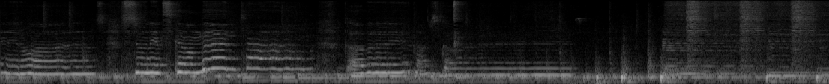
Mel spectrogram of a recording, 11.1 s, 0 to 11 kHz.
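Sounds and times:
live band playing: 8.6s - 11.0s.

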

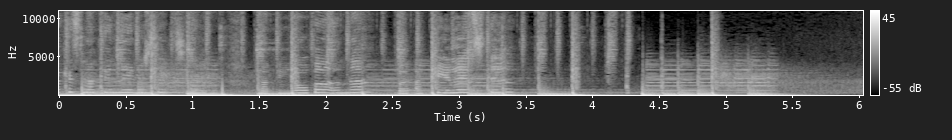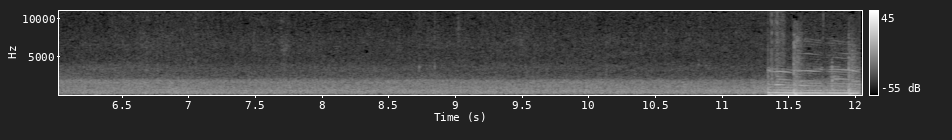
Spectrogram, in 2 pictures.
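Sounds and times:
music with low beat: 0.0s - 5.6s.

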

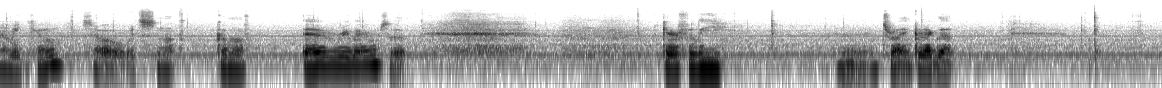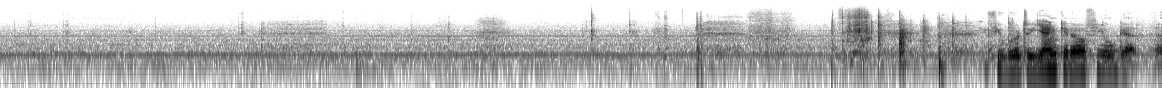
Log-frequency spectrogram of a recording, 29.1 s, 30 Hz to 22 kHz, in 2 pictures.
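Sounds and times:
knife scraping along ruler: 25.0s - 25.5s
ruler scraping: 25.0s - 25.6s.

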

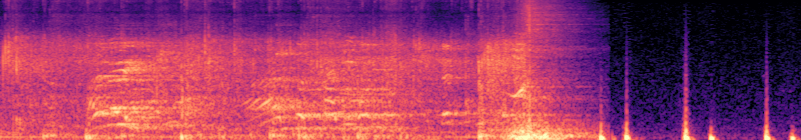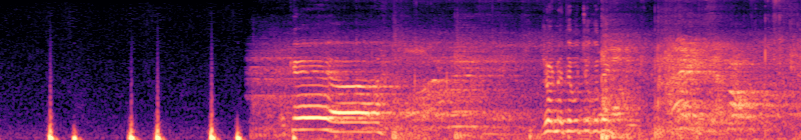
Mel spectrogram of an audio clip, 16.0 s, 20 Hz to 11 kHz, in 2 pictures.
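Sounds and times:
whoosh: 5.0s - 6.3s
heartbeat sound effect: 5.1s - 10.5s.

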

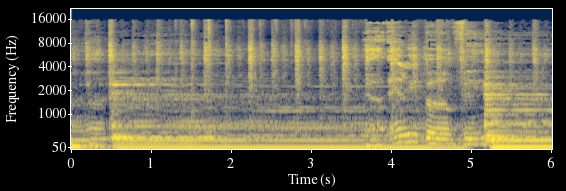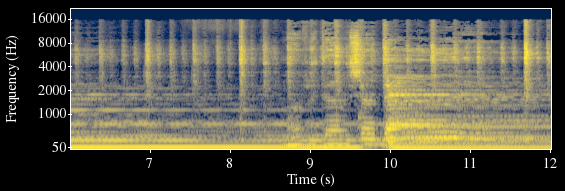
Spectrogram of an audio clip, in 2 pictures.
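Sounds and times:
bending melody line: 0.0s - 12.0s
live band playing: 0.0s - 12.0s.

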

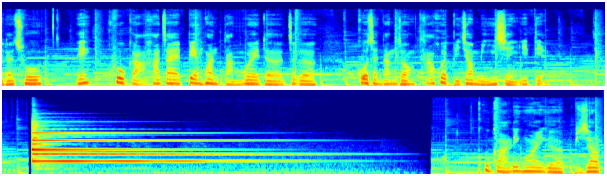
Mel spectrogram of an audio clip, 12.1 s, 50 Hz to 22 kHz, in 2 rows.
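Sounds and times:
bell-like chime ringing: 6.3s - 10.2s.

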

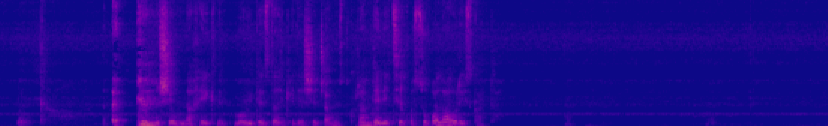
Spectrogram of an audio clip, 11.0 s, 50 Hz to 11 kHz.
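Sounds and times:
woman coughing: 1.4s - 2.1s
woman speaking: 1.5s - 6.7s.

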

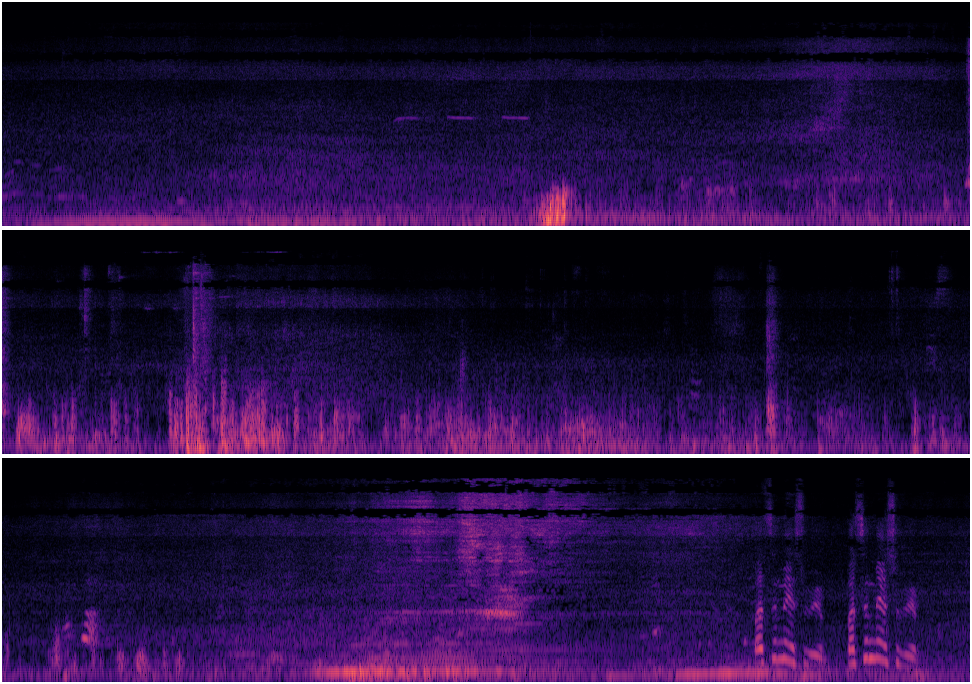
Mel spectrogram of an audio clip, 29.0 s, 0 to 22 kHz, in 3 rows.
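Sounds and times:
street and vehicle rumble: 0.0s - 29.0s
people calling out and talking: 14.9s - 24.0s, 25.4s - 29.0s.

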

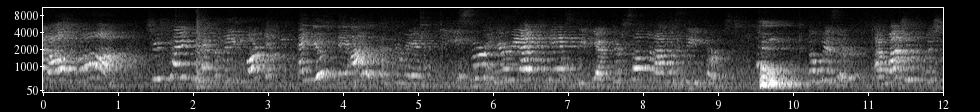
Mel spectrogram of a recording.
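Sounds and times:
actors speaking in a hall: 0.0s - 12.0s.

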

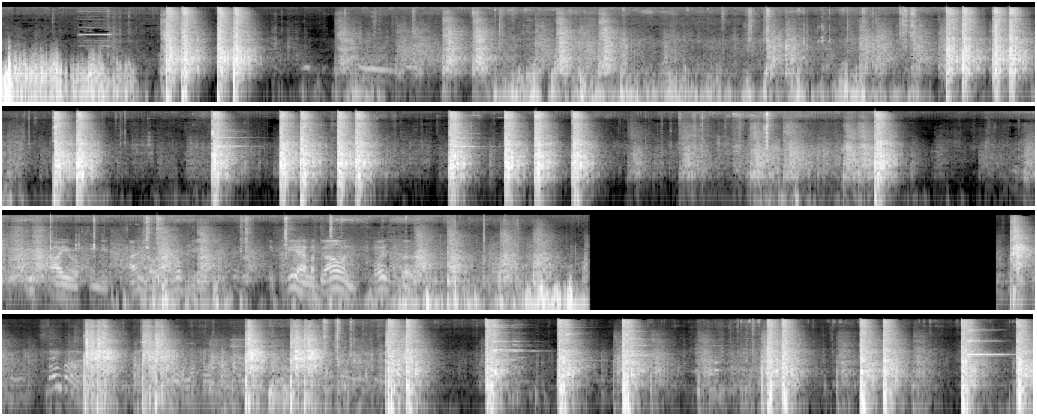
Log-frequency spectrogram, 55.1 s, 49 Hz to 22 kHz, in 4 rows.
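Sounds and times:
shot timer beep: 1.0s - 1.5s
pistol shots: 2.1s - 3.5s, 5.8s - 6.6s, 12.2s - 13.8s, 14.4s - 15.2s, 16.6s - 18.8s, 19.7s - 21.8s, 25.0s - 25.8s, 41.0s - 41.4s, 42.4s - 43.8s, 44.5s - 45.8s, 46.4s - 47.1s, 47.8s - 50.2s, 51.4s - 52.1s, 52.7s - 55.0s.

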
